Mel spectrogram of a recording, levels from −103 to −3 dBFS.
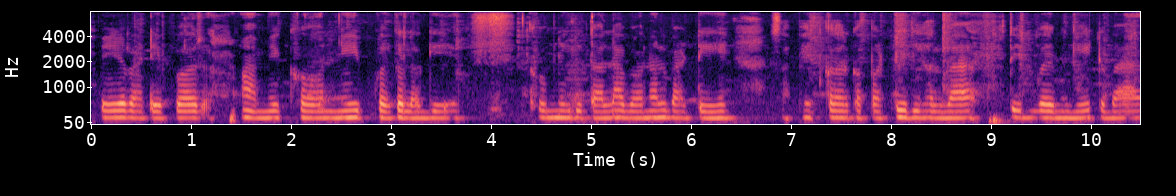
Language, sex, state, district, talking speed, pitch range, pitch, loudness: Bhojpuri, female, Uttar Pradesh, Deoria, 75 wpm, 175-185 Hz, 180 Hz, -31 LUFS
